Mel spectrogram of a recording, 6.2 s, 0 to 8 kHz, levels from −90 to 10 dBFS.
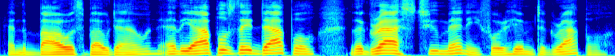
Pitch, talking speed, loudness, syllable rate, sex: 135 Hz, 175 wpm, -17 LUFS, 3.9 syllables/s, male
